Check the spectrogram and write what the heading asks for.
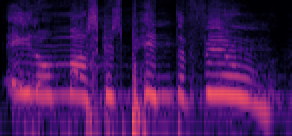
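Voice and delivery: put-on high, loud, slow child's announcement; excited son. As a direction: mimic a kid bursting with news. Son delivers big news.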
